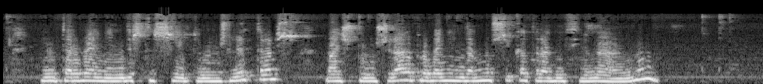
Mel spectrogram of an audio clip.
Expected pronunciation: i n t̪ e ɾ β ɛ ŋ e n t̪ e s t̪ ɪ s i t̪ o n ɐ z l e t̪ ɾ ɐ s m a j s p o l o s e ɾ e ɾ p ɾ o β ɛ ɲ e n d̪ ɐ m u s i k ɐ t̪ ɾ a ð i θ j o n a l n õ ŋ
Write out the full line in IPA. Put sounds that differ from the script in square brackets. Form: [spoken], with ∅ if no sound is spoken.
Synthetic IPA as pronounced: i n t̪ e ɾ β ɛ [ɲ] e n [d̪] e s t̪ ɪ s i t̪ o n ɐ z l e t̪ ɾ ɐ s m a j s p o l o s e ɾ [a] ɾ p ɾ o β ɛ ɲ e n d̪ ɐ m u s i k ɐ t̪ ɾ a ð i θ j o n a l n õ ŋ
